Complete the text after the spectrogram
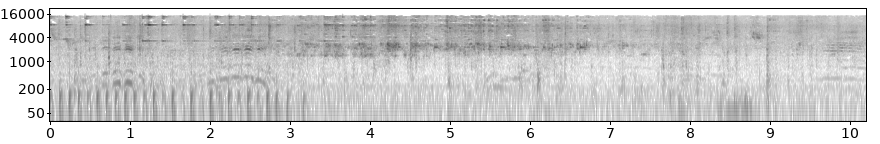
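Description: Ox hooves clop slowly on a dirt track.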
